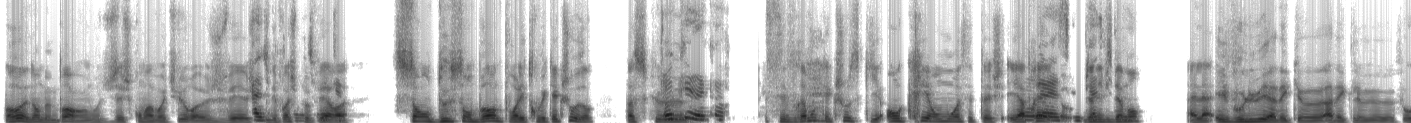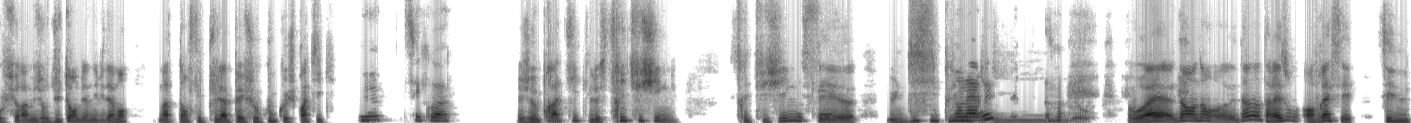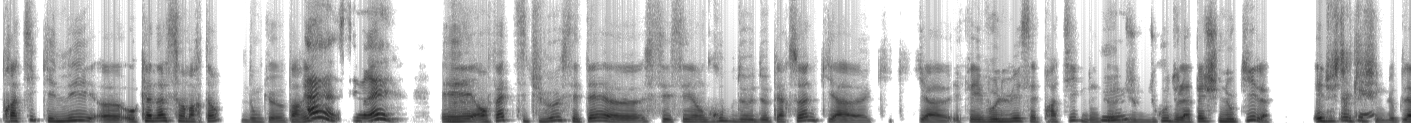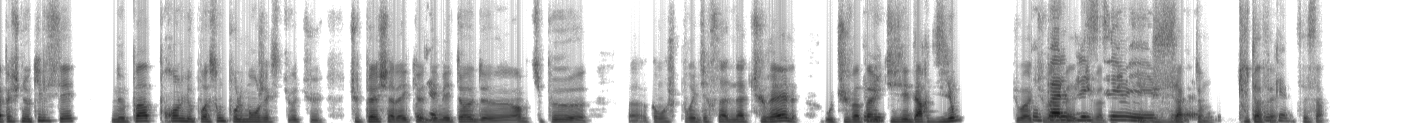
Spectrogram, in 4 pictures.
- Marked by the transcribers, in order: unintelligible speech; chuckle; tapping; other background noise; in English: "street-fishing. Street-fishing"; chuckle; chuckle; in English: "no kill"; in English: "street-fishing"; in English: "no kill"; stressed: "Exactement"; unintelligible speech
- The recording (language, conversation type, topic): French, podcast, Peux-tu me parler d’un loisir qui t’apaise vraiment, et m’expliquer pourquoi ?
